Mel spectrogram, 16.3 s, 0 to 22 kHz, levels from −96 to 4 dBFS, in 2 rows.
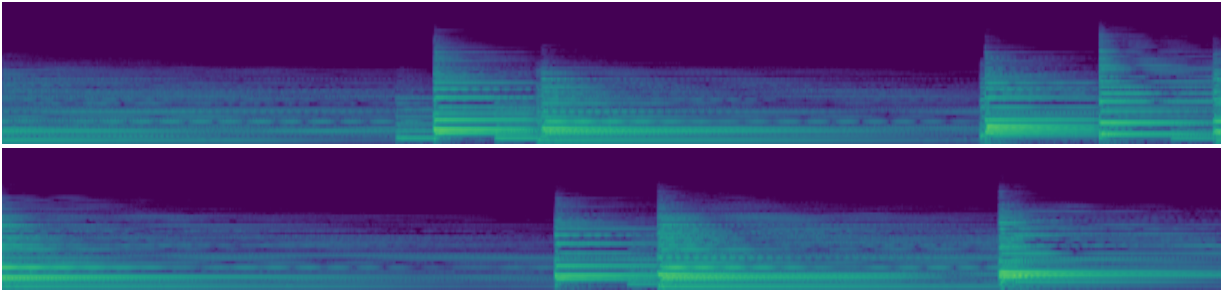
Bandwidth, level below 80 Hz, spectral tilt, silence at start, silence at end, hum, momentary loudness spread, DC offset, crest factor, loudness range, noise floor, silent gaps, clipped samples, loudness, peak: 8.8 kHz; -74 dBFS; -7.5 dB/octave; 0 s; 0 s; none; 23 LU; under 0.1%; 20 dB; 6 LU; -57 dBFS; none; under 0.1%; -33 LUFS; -14 dBFS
